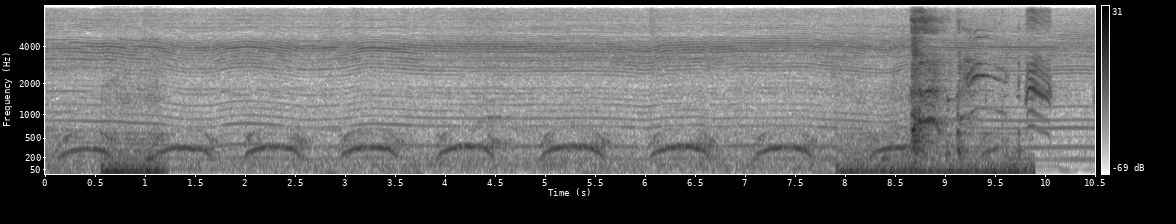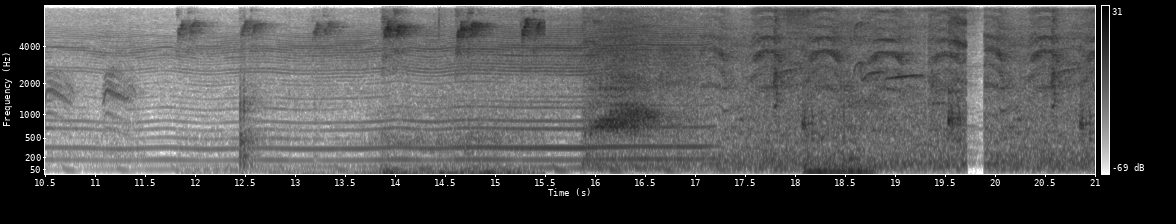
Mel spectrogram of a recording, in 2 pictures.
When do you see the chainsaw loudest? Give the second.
16 s.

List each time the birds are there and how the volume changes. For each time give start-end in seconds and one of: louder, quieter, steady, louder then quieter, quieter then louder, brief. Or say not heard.
0.0-20.9 louder.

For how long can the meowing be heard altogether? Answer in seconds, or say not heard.
3 s.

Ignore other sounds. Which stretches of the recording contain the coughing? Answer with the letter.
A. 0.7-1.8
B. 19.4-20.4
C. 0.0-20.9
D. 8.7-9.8
D.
